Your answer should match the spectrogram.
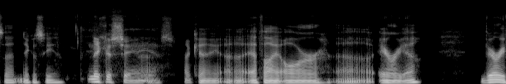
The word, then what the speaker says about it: Nicosia: Is that the way you pronounce that? Nicosia? Nicosia, yes.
